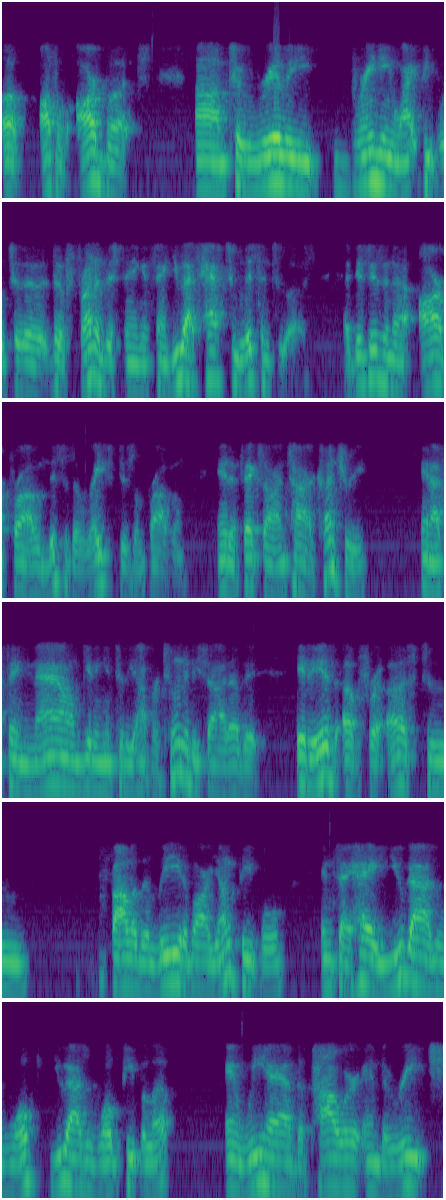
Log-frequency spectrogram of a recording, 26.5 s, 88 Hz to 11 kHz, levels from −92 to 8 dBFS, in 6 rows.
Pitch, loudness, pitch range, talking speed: 110 Hz, -27 LUFS, 105-120 Hz, 195 wpm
